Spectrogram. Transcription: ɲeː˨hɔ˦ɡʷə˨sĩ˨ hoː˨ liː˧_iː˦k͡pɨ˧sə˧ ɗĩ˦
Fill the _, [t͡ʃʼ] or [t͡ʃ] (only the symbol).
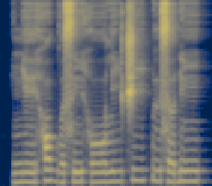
t͡ʃ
